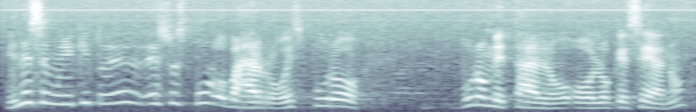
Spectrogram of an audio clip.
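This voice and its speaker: Animated male pastor in a reverberant church. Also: sits high, moderate pace. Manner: animated, breaks into laughter while telling stories. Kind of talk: sermon with personal storytelling. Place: church sanctuary. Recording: church hall reverb with faint hiss.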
